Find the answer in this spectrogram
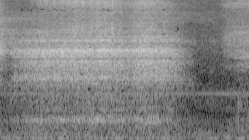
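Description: Quiet pause: low room noise with a faint breath near the microphone.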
